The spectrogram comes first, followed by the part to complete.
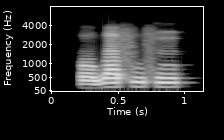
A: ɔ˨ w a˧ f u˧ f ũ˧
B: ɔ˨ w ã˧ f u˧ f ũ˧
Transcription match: A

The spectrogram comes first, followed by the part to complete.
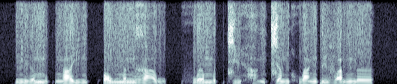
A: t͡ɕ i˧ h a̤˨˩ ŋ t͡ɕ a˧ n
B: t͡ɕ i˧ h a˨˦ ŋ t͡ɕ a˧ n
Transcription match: A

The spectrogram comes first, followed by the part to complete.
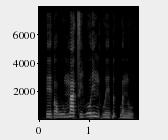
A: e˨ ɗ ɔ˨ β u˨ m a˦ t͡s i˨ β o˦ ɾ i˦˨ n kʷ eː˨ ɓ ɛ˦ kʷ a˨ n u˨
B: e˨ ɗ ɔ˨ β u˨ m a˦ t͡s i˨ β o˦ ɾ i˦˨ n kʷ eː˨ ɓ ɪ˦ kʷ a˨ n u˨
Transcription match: B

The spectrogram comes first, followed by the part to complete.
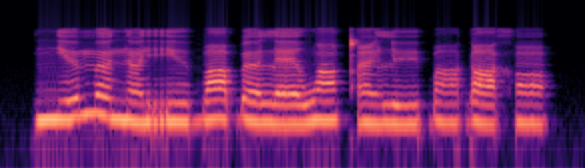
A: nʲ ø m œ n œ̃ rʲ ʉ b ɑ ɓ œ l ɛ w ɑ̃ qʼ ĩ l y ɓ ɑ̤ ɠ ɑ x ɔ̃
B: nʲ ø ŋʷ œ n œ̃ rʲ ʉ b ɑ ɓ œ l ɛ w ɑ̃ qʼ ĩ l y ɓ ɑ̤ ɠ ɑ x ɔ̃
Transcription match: A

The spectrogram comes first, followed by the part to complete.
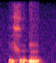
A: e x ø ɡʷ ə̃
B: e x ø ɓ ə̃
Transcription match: B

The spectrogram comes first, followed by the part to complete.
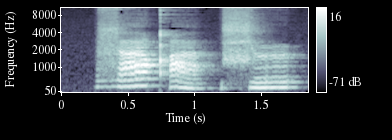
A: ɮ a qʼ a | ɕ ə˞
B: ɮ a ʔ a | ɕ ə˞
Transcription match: A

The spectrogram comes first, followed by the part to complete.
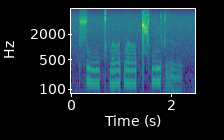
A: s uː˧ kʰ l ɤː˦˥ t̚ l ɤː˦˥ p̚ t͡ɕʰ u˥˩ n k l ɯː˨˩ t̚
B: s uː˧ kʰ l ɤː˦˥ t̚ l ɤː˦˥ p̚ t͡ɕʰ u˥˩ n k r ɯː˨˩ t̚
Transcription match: B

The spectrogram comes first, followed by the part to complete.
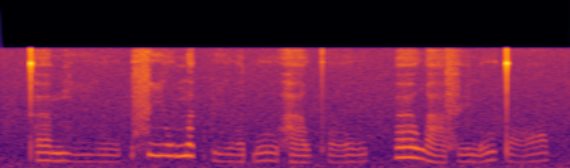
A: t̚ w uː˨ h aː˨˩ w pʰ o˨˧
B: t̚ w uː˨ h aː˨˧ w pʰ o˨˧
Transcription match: A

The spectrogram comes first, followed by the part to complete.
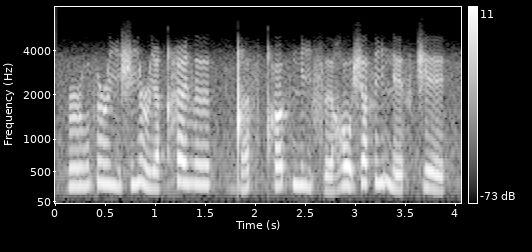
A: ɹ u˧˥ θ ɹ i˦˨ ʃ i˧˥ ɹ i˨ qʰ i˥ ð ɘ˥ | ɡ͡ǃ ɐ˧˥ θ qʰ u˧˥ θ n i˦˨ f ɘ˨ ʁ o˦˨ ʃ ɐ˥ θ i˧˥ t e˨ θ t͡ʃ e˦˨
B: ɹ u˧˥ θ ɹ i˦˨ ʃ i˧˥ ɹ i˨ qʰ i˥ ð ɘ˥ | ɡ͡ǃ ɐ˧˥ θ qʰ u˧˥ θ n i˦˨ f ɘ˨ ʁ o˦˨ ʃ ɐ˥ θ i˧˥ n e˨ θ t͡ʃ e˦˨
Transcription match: B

